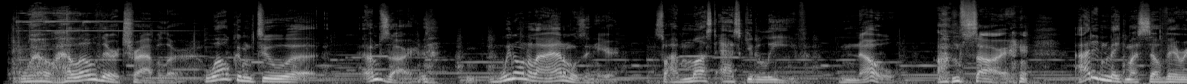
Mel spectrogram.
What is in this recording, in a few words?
Character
